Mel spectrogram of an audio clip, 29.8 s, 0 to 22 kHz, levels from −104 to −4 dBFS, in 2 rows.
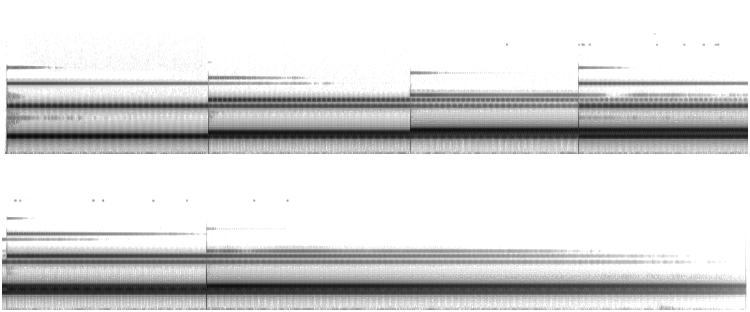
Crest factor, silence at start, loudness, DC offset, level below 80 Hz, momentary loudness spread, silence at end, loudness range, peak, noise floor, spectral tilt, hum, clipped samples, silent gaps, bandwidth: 10 dB; 0.1 s; -17 LUFS; under 0.1%; -78 dBFS; 13 LU; 1.05 s; 13 LU; -6 dBFS; -49 dBFS; -5 dB/octave; none; under 0.1%; none; 3.9 kHz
